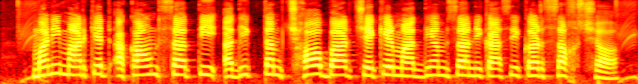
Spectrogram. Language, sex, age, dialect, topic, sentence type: Magahi, male, 18-24, Northeastern/Surjapuri, banking, statement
